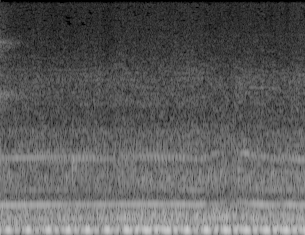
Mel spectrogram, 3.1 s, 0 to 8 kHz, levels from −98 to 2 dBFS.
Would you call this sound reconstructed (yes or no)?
no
